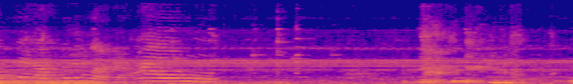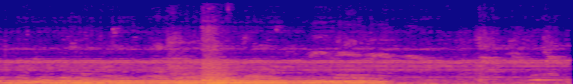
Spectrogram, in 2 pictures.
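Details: Angry cat with a drawn-out, wavering meow, then short yowls and a long low growl. Faint background voices are heard.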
